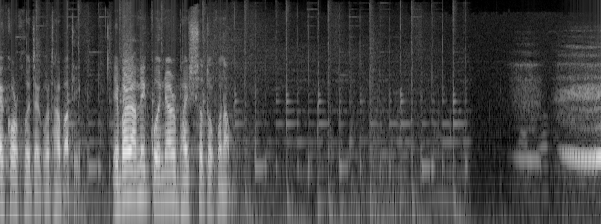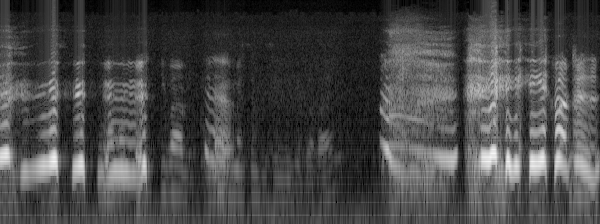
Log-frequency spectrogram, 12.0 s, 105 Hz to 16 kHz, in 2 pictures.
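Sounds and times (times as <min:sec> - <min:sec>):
woman crying: 0:05.2 - 0:08.5, 0:09.8 - 0:12.0.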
